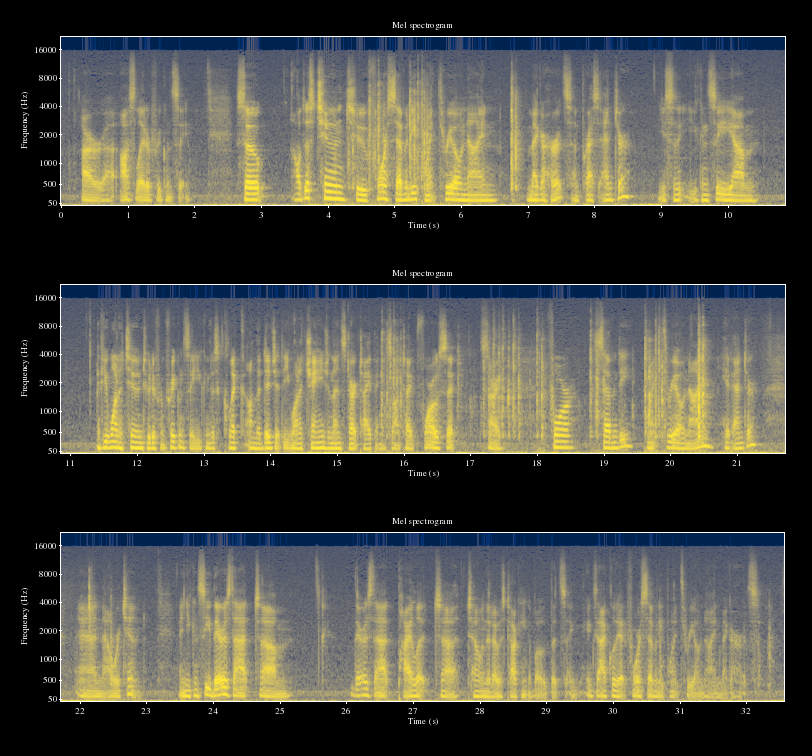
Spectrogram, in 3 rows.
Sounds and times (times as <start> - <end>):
Speech: 0.3 - 2.0, 2.6 - 10.6, 11.3 - 17.6, 18.2 - 21.4, 22.0 - 25.2, 26.1 - 32.3
Typing: 4.3 - 5.6, 15.6 - 16.1, 16.8 - 18.2, 18.8 - 19.0, 19.6 - 20.6.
